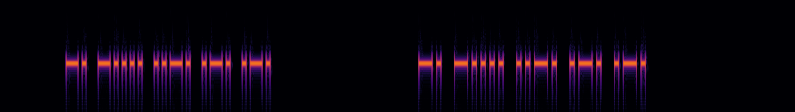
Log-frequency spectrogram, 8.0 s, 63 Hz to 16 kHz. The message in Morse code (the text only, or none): N6FRR N6FRR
